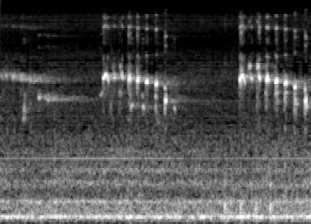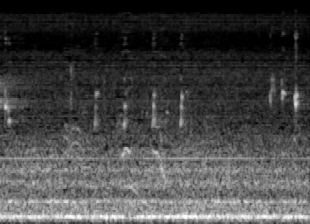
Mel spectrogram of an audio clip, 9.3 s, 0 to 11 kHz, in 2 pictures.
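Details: Both eagles of a pair calling in their nest territory on Hornby Island, around 1500, after one flew in from inland: two bursts of high, thin chittering notes tumbling downward, over steady low wind or engine rumble.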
